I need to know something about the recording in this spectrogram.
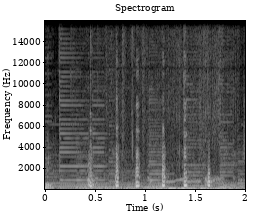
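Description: Chickens clucking, a quick run of short clucks, over background music.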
